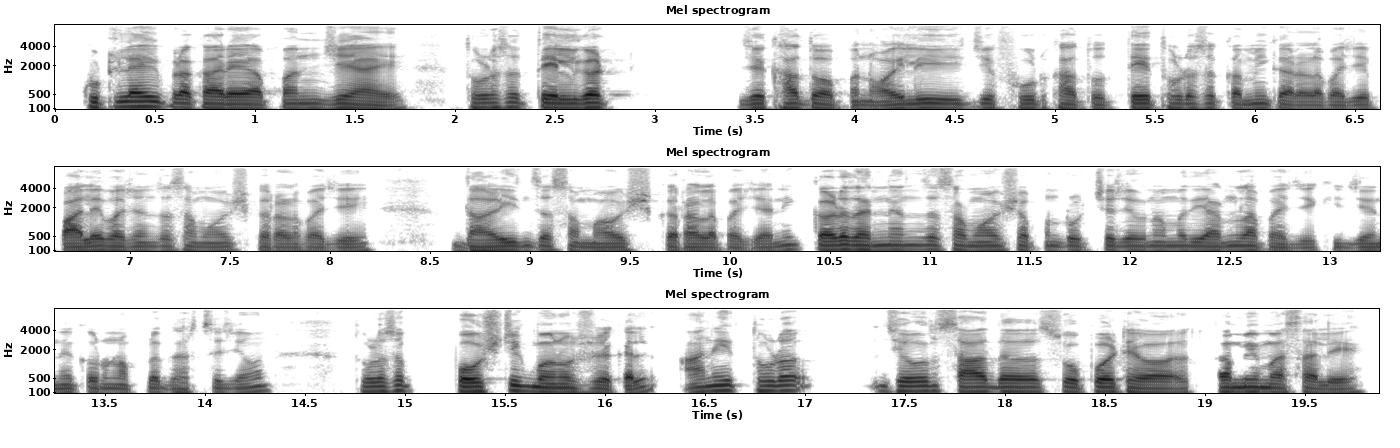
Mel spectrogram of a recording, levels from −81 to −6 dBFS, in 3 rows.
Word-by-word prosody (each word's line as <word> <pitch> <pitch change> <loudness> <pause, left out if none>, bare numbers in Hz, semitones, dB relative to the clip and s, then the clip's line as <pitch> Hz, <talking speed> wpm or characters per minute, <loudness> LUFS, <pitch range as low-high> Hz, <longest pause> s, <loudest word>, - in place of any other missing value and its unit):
कुठल्याही 135 +1 +5
प्रकारे 110 -3 +5
आपण 105 +2 0
जे 105 +2 +1
आहे, 90 -2 +1 0.3
थोडंसं 115 +2 0
तेलकट 115 +1 +7 0.7
जे 110 +1 +2
खातो 110 -1 +1
आपण 90 -1 -4
ऑयली 105 +4 +1
जे 110 -1 -2
फूड 105 -1 -5
खातोत 95 -3 -3
ते 110 - +5
थोडंसं 110 0 -3
कमी 105 +1 -2
करायला 90 -2 -1
पाहिजे. 90 +1 -3
पालेभाज्यांचा 100 +1 +1
समावेश 95 -2 -7
करायला 90 -2 -4
पाहिजे. 85 0 -5 0.5
डाळींचा 100 +2 0
समावेश 90 -2 -4
करायला 90 -1 0
पाहिजे. 85 +1 -6
आणि 105 +7 -5
कडधान्यांचा 110 0 +3
समावेश 105 -1 -3
आपण 105 0 -5
रोजच्या 105 +1 -4
जेवणामध्ये 105 0 -3
आणला 105 +2 -1
पाहिजे, 85 -2 -7
की 90 - -10
जेणेकरून 95 +2 -4
आपलं 95 +2 -4
घरचं 95 +2 -7
जेवण 105 +6 -5 0.5
थोडंसं 125 +4 +1 0.3
पौष्टिक 120 +2 +5
बनवू 105 -2 +4
शकेल 95 -1 0 0.2
आणि 135 +4 +3
थोडं 135 +1 +2 0.4
जेवण 130 0 +3
साधं, 115 0 +5
सोपं 115 0 +4
ठेवा. 95 -2 +3 0.2
कमी 110 +1 +4
मसाले. 95 -3 0
105 Hz, 155 wpm, -24 LUFS, 95-110 Hz, 0.7 s, तेलकट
